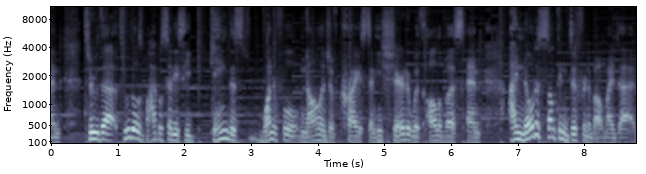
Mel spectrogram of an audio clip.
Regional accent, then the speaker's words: Montreal, Quebec, Canada; born there; I was born in Montreal, Quebec. My parents, they moved from Sri Lanka, so I'm of Sri Lankan heritage. And I was born into a Christian home.

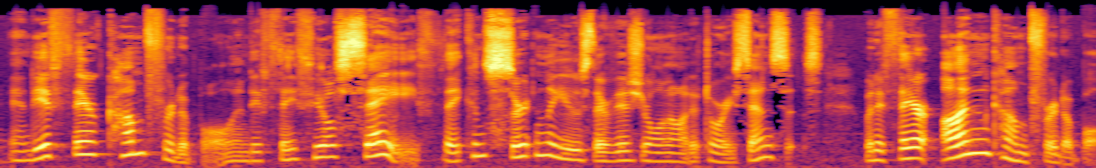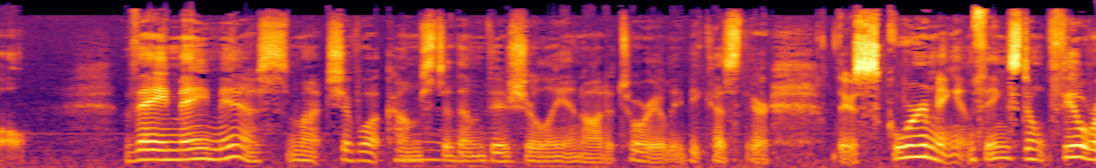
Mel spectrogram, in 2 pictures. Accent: Canada; When I was a girl growing up in Canada and ice skating, I had bells on my ice skates.

